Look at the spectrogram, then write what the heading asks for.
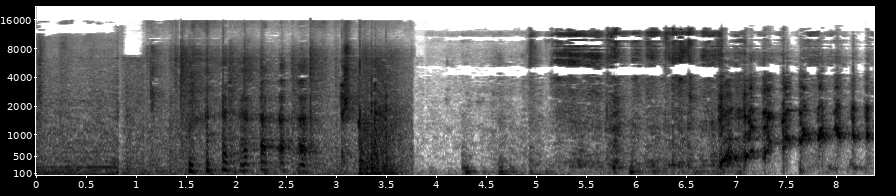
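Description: People laughing. A burst of laughter comes about a second and a half in, then after a brief gap another laugh comes near the end as quick, rhythmic ha-ha pulses.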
